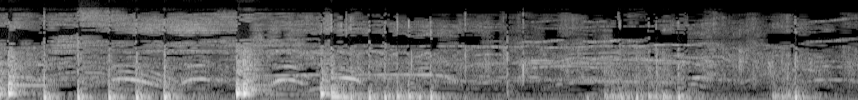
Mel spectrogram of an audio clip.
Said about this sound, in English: I thank you very much for your appreciation and applause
